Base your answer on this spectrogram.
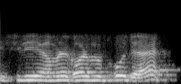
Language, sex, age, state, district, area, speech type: Hindi, male, 60+, Bihar, Samastipur, urban, conversation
